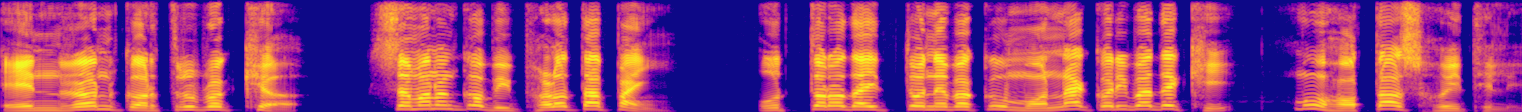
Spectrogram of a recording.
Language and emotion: Odia, disgusted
